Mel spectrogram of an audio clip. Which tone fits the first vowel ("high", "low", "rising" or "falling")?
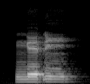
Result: high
